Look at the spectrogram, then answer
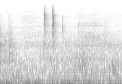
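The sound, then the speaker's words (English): A handful of small, sharp plastic clicks and clacks as dice are scooped up and shuffled together for a roll in a game, fairly quiet, scattered over a couple of seconds with no talking. “I'm getting my dice together.”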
